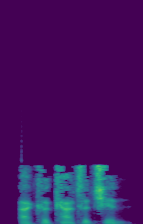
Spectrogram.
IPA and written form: əkəkə'tekɪn (acacatechin)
